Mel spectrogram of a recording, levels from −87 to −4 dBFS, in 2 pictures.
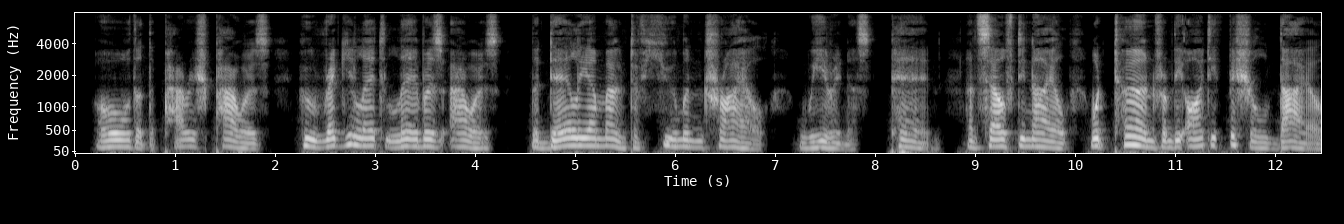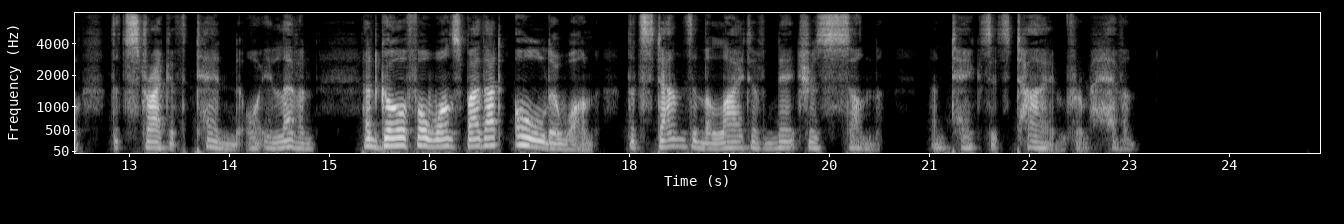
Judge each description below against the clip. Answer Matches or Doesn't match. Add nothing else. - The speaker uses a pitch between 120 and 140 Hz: Matches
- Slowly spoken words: Matches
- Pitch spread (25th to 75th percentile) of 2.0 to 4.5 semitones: Doesn't match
